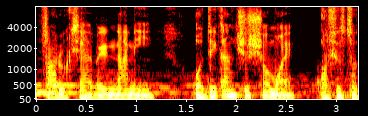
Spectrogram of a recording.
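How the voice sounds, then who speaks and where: A man speaks with very wide pitch swings while music plays in the background. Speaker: radio horror show host. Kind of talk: radio horror story narration.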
